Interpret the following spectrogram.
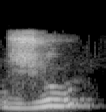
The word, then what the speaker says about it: jouent: il donc les enfants jouent on prononce pas on joue les enfants jouent dans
